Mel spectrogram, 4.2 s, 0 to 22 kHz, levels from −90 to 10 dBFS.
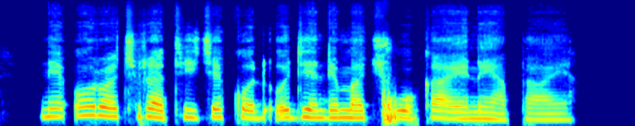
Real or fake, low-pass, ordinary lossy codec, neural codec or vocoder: fake; none; none; codec, 44.1 kHz, 3.4 kbps, Pupu-Codec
